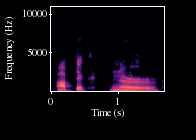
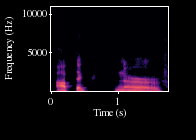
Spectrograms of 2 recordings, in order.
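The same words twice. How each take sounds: First: Optic nerve slow, in one phrase; pronunciation model. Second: Optic, short pause, then nerve; careful pronunciation model. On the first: Teacher models optic nerve for the class, slow pronunciation model. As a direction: sound out optic nerve slowly. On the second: Teacher asks class to listen carefully, word-by-word pronunciation model. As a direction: separate optic from nerve, lifting optic slightly. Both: Shown as a demonstration. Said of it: "Listen carefully".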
